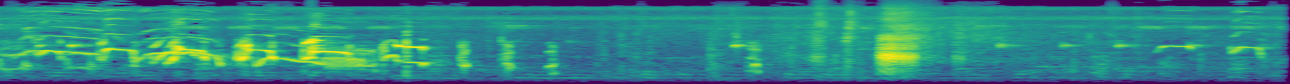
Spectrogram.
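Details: Puppies whining in a dense burst at the start, then only scattered short squeaks and faint whimpers, broken by a single sharp noisy thump.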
